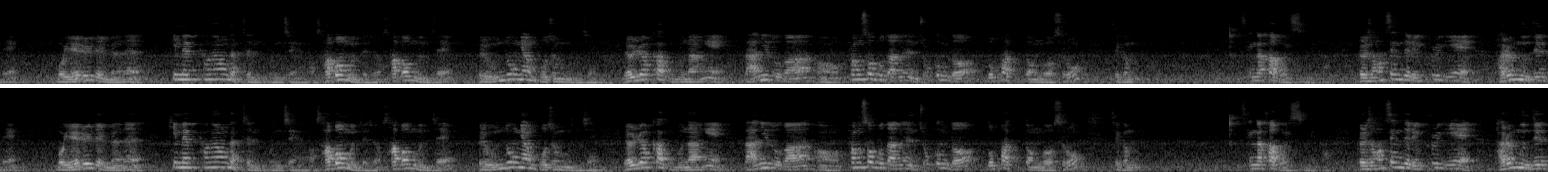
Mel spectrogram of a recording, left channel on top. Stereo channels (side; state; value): both; normal; correlation 0.51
